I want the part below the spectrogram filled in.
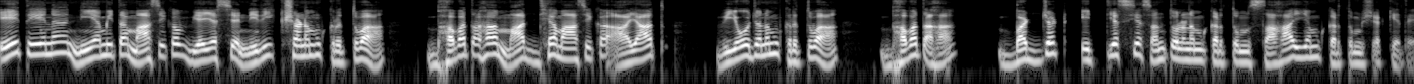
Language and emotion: Sanskrit, neutral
